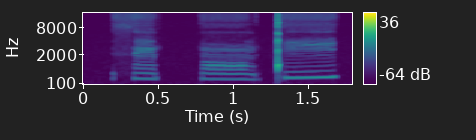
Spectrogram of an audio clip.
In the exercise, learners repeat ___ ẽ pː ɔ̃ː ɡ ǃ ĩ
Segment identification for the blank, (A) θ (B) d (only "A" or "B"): A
